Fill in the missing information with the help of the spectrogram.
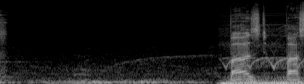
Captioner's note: siren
